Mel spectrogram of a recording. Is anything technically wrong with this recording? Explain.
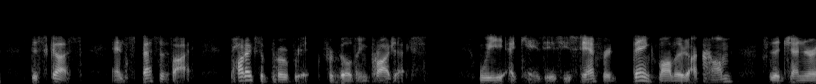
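Yes. The whole clip has passed through a G.729 codec at 8 kbit/s. This is speech rebuilt from a vocal tract filter, a pitch predictor and a few pulses per frame, so it sounds rough and slightly synthetic. The band is held to roughly 300 Hz to 3.6 kHz. A spectrogram shows an empty region above 3.6 kHz and thin energy below 300 Hz, with smeared, blocky harmonics where the codec's sparse pulse excitation stands in for the real waveform.

There are also four gaps of VoIP packet loss concealed by the speech codec, at 1.63–1.71 s, 3.34–3.44 s, 5.29–5.39 s and 7.04–7.23 s. Each lost stretch is about 60 ms, which fits three 20 ms packets. The decoder fills the gap by repeating its last pitch and filter with falling gain, so you hear the sound stretched into a brief buzzy tone or coloured noise that fades. Because the decoder's state has to recover, the sound stays weak after packets return. 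On a spectrogram these appear as frozen, flat harmonic bands. On the waveform they show as decaying, overly regular periods.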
